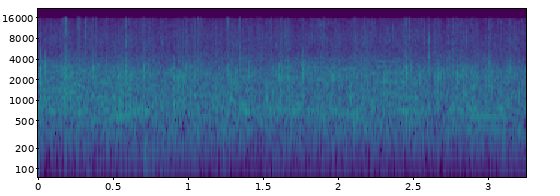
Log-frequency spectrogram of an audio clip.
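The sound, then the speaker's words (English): A church audience claps their hands to magnify the Lord during a sermon, a steady, dense wash of applause, many overlapping claps blending into a continuous bright patter at an even, moderate loudness with faint voices mixed in. “Why don't you clap your hands and magnify the Lord?”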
